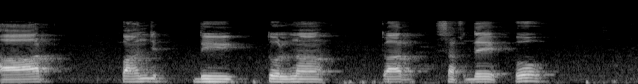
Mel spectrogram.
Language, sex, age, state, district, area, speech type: Punjabi, male, 60+, Punjab, Fazilka, rural, read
